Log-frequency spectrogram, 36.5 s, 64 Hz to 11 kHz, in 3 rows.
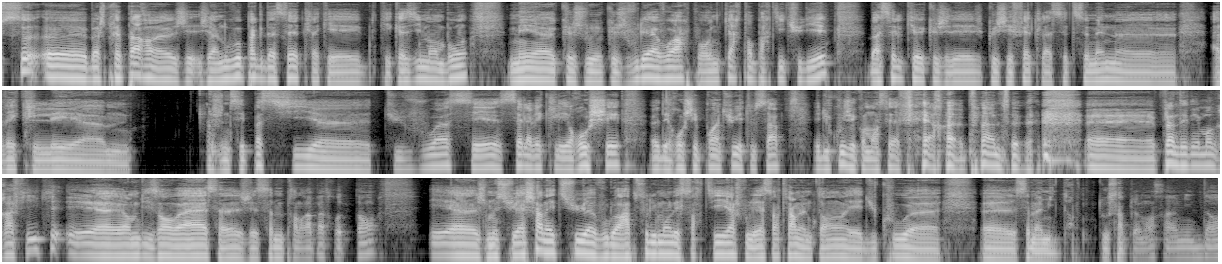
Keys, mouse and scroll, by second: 30.2 click, 31.5 click, 33.5 click.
